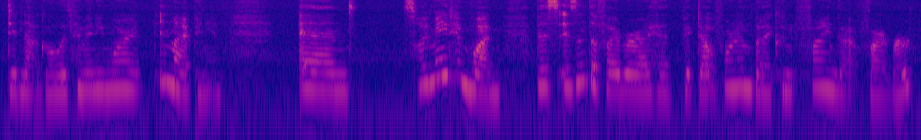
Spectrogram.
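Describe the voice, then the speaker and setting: A woman's voice: fairly high pitch, husky. A woman chatting casually in a vlog, rambling and self-conscious, her voice a bit worn as she is losing it. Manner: rambling, self-conscious, soft-spoken with laughs. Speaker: doll hobby vlogger.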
